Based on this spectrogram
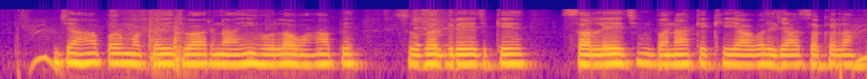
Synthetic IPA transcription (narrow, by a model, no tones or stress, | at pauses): d͡ʒəɦãpəɾməkəid͡ʒwaːɾnaɦĩɦoːlaʋəɦãpe | sʊɡʱəɾɡɾeːd͡ʒke | səleːd͡ʒbənakekʰijaːwəld͡ʒaːsəklaː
